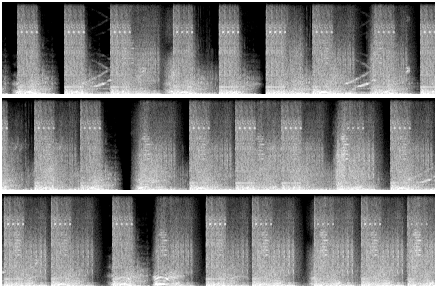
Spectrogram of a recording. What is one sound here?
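Icy magic blasts crash and shatter again and again amid a fierce fight.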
